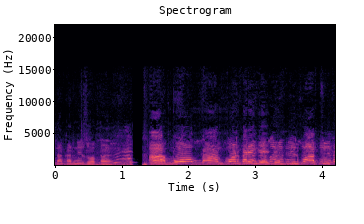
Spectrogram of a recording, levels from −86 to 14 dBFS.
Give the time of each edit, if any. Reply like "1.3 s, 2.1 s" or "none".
1.1 s

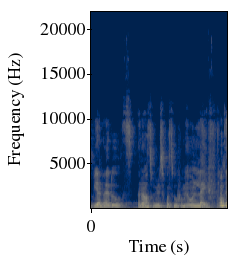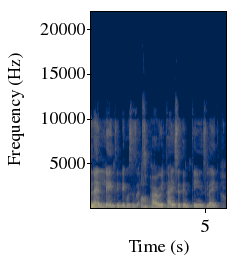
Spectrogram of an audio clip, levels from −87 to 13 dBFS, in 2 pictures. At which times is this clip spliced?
2.6 s, 3.8 s

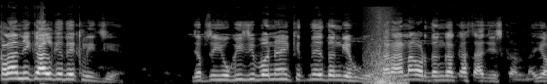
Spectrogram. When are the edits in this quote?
3.7 s

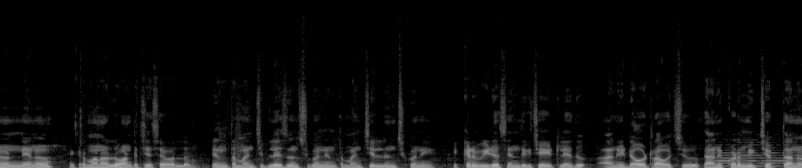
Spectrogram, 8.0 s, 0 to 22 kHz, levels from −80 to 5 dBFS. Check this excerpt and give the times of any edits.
2.0 s, 4.4 s, 7.0 s

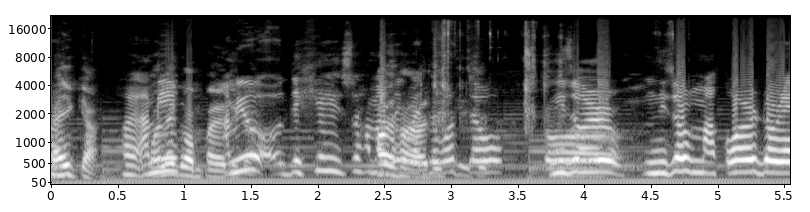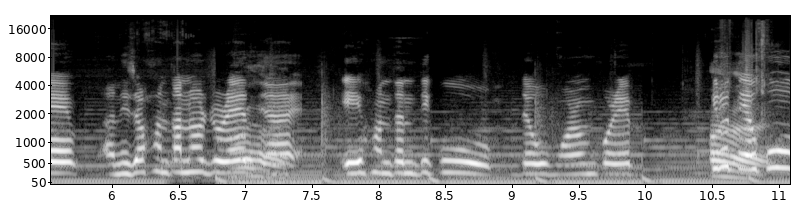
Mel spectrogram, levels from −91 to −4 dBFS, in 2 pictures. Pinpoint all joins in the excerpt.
none

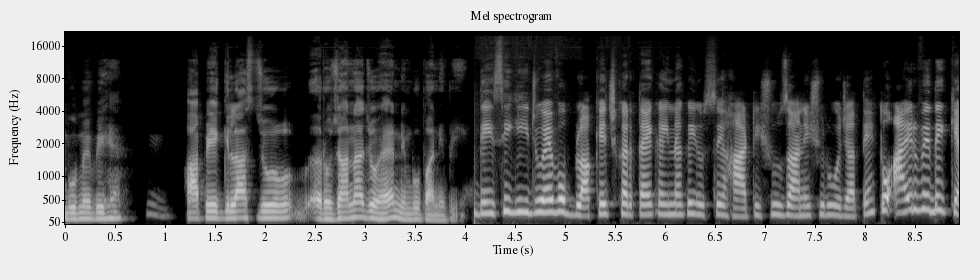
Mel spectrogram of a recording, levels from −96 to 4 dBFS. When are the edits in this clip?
4.1 s, 8.0 s

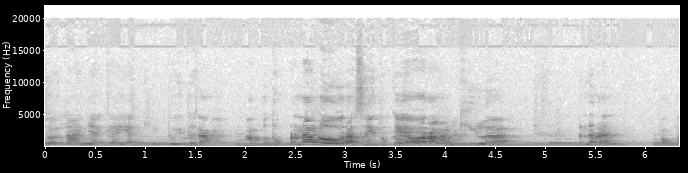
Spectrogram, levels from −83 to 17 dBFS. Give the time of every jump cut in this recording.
1.5 s

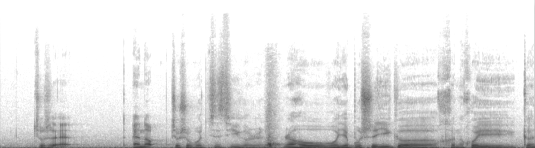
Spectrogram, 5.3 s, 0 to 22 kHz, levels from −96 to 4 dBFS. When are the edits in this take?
2.6 s

